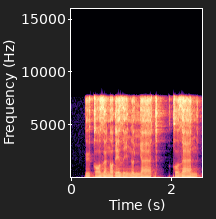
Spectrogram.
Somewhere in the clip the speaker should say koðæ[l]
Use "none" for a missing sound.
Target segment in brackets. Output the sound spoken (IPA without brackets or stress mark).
n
